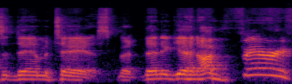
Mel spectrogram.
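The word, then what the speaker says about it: DeMatteis: I I pronounce it Damantis because I believe that's how I've heard it said before. Damantis. There's no N in it. It it's it it damat Dantis. Oh, Damatis.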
